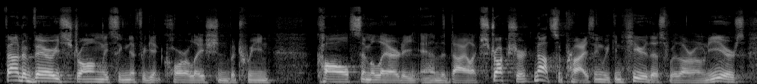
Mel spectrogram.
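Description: A man researcher giving an academic lecture on a stage, explaining slides with frequent pauses and fillers. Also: fairly low pitch, lively intonation.

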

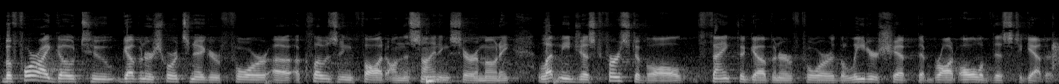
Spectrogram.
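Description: A middle-aged man moderating a conference panel, speaking in a measured way and slowing down to stress his points. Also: on the low side. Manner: measured, slows down for emphasis. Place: large conference hall. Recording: echoey hall with faint room noise.

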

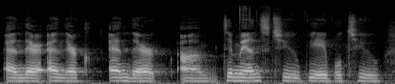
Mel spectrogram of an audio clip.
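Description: A woman from Lebanon speaks on a discussion panel in a notably low voice. She talks thoughtfully and haltingly, stopping to restart her sentences and filling pauses with ums. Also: little pitch movement. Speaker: panel speaker, history professor.

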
